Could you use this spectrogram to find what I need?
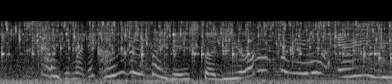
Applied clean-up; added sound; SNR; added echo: none; Stream / Trickle, dribble; -1 dB; none.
